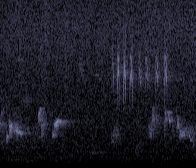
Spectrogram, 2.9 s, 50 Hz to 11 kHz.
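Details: Decoy red-whiskered bulbul used to trap wild birds, recorded 6 November 2017, with a voice likened to a long pump. Clear whistled slurs are followed by a quick run of thin high notes, then a final slurred phrase.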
